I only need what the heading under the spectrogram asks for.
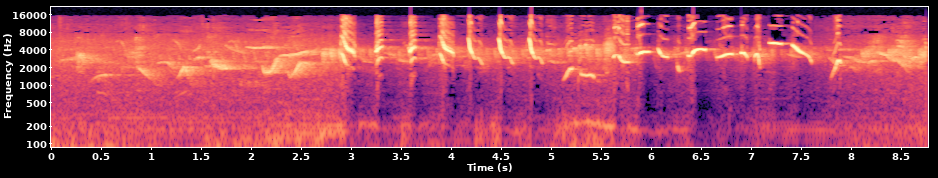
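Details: Aggressive fighting song of an Oriental magpie-robin meant to trigger a response: soft warbles, then a rapid string of loud, sharp, descending notes and twittered phrases, roughly three per second.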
